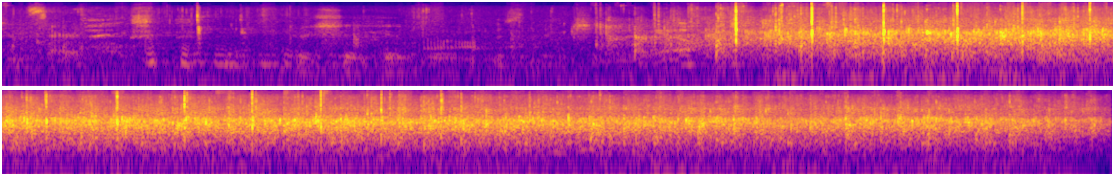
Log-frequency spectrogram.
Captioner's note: applause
